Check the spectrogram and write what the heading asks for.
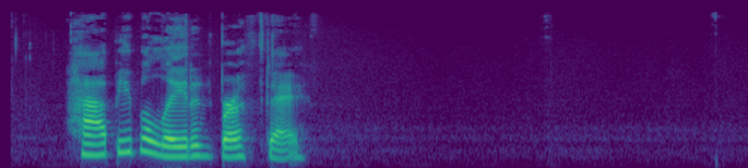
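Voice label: pronunciation "happy belated birthday", English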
